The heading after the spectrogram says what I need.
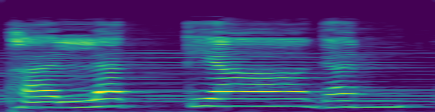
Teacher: అనుస్వారము తావర్గంలోని అనునాసిక అన్ ఉచ్చారణ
